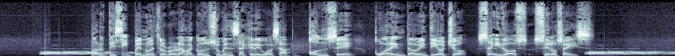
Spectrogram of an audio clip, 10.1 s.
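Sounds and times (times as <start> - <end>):
faint hiss: 0.0 - 8.9
steady electronic telephone call tone: 0.6 - 2.4, 8.9 - 10.1
speech: 1.4 - 9.0.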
